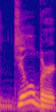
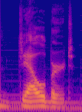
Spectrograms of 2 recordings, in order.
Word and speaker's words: Delbert: Oh, I thought his name was Dilbert. I'm going to say his name's Dilbert? No, it's Delbert.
